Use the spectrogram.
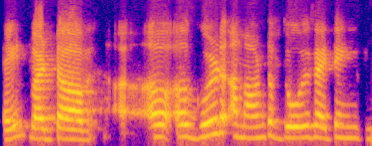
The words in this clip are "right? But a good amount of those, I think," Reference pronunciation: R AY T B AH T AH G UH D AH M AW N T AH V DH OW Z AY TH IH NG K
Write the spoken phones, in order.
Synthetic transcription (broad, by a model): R AY T B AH T AH G UH D AH M AW N T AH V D OW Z AY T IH NG K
